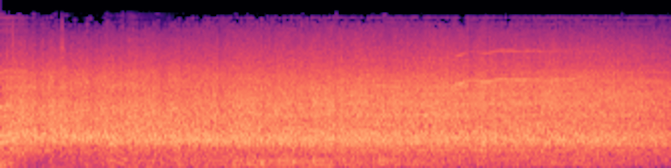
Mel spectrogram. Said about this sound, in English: And let's hear the excitement of that crowd over that one. There they are, yep.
